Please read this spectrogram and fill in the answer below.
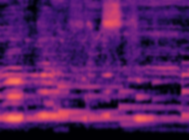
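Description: Concert flute playing a melody, its notes changing about every half second, with other pitched notes sounding underneath it.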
